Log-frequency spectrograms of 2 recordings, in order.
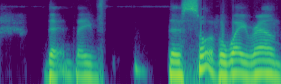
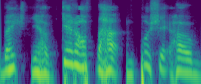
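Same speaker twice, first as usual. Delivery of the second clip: put-on police officer voice, screaming and scolding; 4 semitones higher than usual. Retelling how a police officer in a park yelled at a boy: imitating a police officer screaming. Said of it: "he screamed at him".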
